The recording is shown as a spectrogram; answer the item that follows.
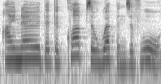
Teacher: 同样重读音节呢，分别在 club 和 weapon 的 w 上。最后的 war 也是重读的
